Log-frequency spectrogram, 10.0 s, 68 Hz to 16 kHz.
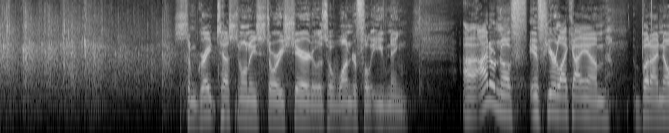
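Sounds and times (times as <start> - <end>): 
audience applauding: 0.0 - 3.4
speech: 2.6 - 10.0.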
